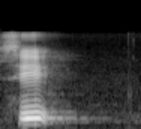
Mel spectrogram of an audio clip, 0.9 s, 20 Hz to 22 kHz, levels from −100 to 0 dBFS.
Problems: none marked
